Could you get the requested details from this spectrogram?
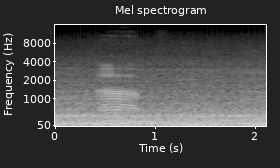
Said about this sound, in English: Oh man, it's hard to drive and think of actors and actresses' names at once. When you have two hands on the wheel and a lot on your mind and a phone recording that you uploaded to the internet.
